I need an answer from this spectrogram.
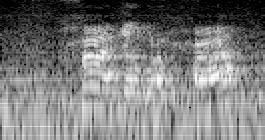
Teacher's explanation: এটি হলকের মাঝখান থেকে উচ্চারিত হয়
